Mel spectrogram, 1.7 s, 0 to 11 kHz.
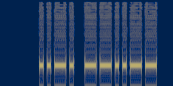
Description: Morse code, heard as a keyed tone, about 32 wpm, 800 Hz. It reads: F,
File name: Weather Sets / Weather Sets-mp3s / Weather 5 1 @30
